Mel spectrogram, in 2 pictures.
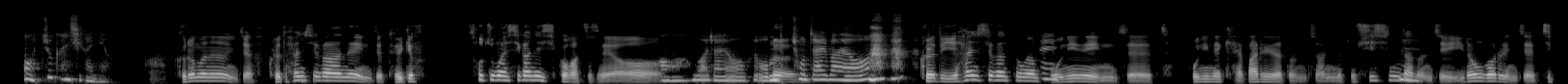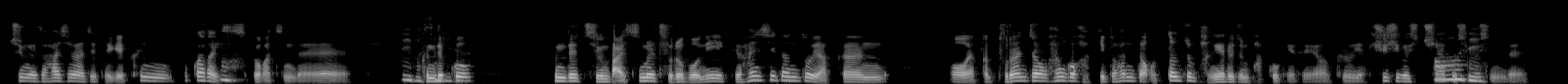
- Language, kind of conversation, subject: Korean, advice, 집에서 어떻게 하면 제대로 휴식을 취할 수 있을까요?
- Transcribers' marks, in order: other noise; laugh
